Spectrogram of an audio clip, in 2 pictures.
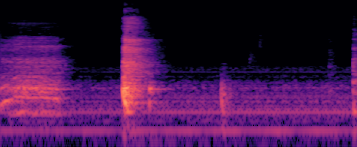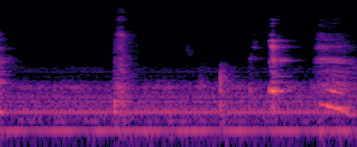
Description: I had coughing spasm until i was gagging and sptitting and puking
